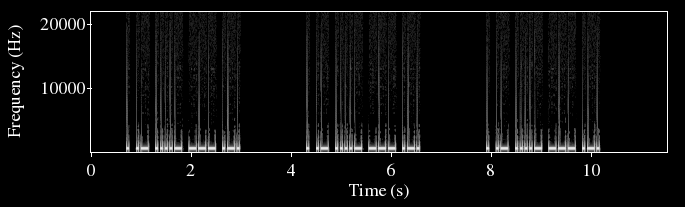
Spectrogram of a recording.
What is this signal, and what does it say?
Morse code, heard as a keyed tone, about 25 wpm, 700 Hz. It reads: EA4OR EA4OR EA4OR
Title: Call Signs Repeated 2x - 25wpm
